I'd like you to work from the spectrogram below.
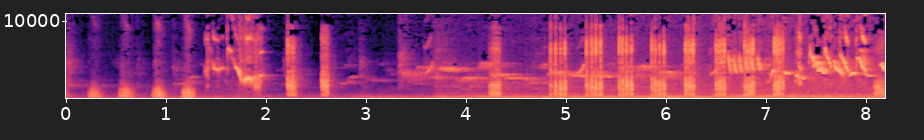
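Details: Prompting song of Javan myna for silent caged mynas: spaced, sharp chip notes and a few whistles, then a noisier stretch of rapid, harsh chatter over a rumbling background.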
